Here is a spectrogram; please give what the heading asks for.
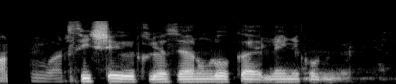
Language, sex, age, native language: Icelandic, male, 12, Icelandic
